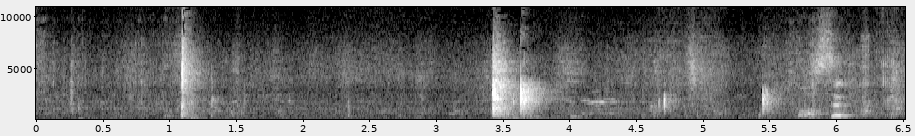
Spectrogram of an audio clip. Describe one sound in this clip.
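Billiard balls click sharply against each other in a quiet room.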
